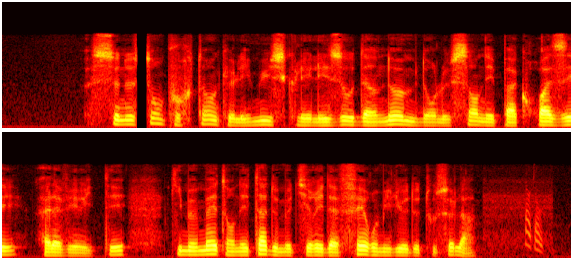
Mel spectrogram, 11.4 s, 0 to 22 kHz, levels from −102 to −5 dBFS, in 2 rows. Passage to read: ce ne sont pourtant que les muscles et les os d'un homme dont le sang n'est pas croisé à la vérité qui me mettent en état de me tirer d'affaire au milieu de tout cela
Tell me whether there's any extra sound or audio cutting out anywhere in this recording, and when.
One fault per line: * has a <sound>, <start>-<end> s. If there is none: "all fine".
* has a dropout, 1.4-1.5 s
* has a chirp, 10.9-11.1 s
